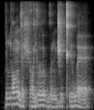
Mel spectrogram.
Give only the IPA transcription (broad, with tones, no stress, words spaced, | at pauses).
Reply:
ʎɔ˦˥ŋɡɛ˩ʃɔ˨˩˦jʊ˨˦ lʊ˩ɡʷe˩nd͡ʒɪ˨˩˦kʼɪ˨˦ wɛ˨˩˦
